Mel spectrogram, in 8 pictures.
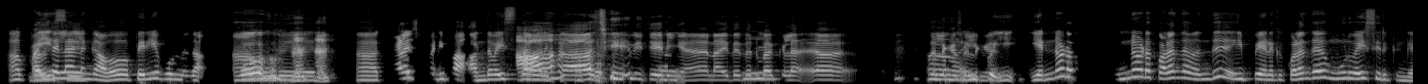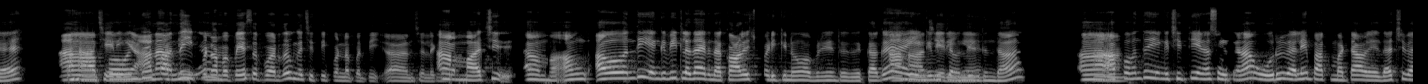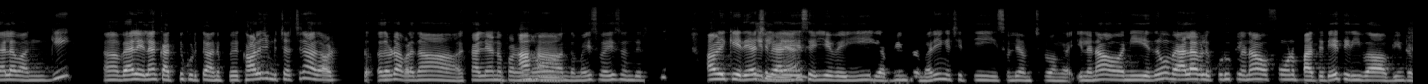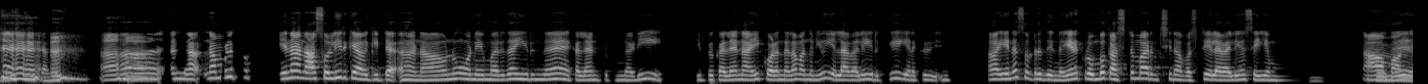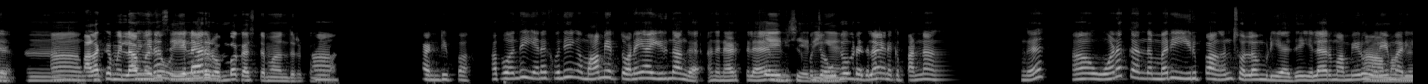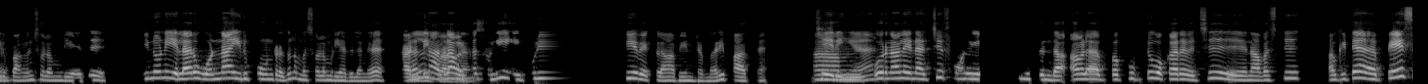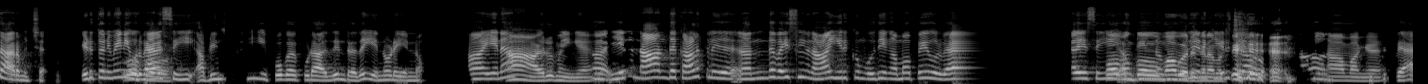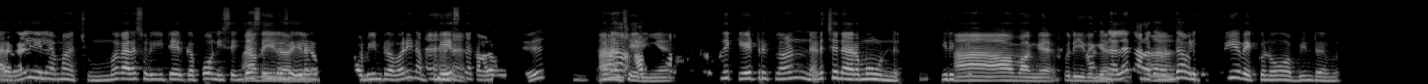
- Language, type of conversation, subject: Tamil, podcast, வீட்டு வேலைகளில் குழந்தைகள் பங்கேற்கும்படி நீங்கள் எப்படிச் செய்வீர்கள்?
- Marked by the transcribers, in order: static; tapping; laugh; drawn out: "ஒரு"; other background noise; laughing while speaking: "ஆஹா! சரி, சரிங்க. அ நான் இத எதிர்பாக்கல. ஆ சொல்லுங்க, சொல்லுங்க"; other noise; mechanical hum; unintelligible speech; laugh; distorted speech; unintelligible speech; in English: "ஃபர்ஸ்ட்டு"; chuckle; chuckle; unintelligible speech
